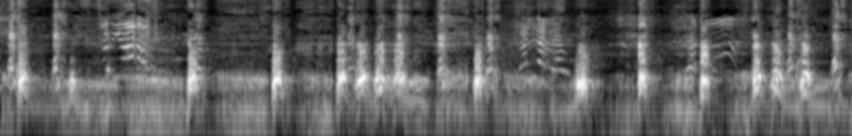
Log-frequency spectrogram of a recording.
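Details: Street dogs in a rainy-season fight: a dense run of sharp barks roughly every second, with snarls between them and high, wavering whines and yelps sliding up and down.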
